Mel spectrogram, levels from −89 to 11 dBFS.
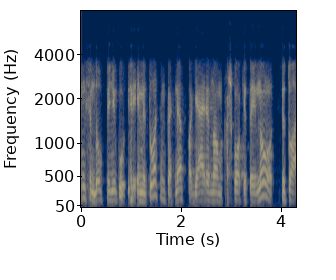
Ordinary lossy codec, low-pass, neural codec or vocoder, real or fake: AAC, 48 kbps; 7.2 kHz; none; real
